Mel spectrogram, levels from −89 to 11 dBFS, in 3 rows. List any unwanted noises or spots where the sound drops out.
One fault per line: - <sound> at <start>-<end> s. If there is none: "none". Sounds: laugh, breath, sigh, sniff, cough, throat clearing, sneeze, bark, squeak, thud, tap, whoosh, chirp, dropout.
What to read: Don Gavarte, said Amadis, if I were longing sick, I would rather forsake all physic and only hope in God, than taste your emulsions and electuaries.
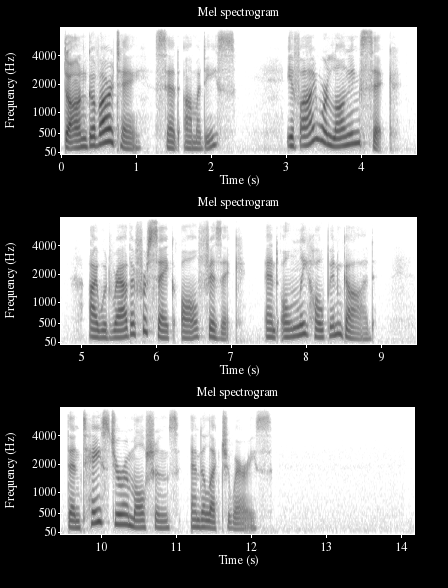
none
